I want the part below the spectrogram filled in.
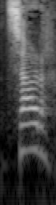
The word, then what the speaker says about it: tsar: Los Tsar, es que es complicado de pronunciar porque es T-S-A-R. Es jodido, ¿eh? Haced, el, ejercicio de decir tsar, tsar.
